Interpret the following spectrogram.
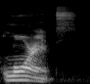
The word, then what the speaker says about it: Lorincz: below the case of Susan Lawrence is how it's pronounced but you see how it's spelled l o r i n CZ hit that like y'all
